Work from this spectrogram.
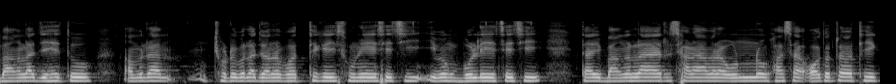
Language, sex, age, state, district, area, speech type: Bengali, male, 30-45, West Bengal, Jalpaiguri, rural, spontaneous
